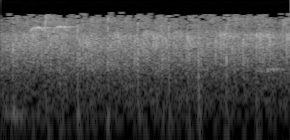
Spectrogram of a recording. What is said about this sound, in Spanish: Aún no ha callado del todo los vítores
